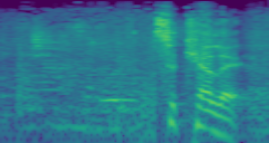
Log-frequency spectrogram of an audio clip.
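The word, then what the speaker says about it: תכלת: So tekelet. Under the taf, we have the shwa, which is a silent, and it also makes syllables. The kaf, we have the tsere, which is the two dots across from each other like this. Right? This is called the sere. And the last vowel under the lamed, we have the segol, and that has the s sound.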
